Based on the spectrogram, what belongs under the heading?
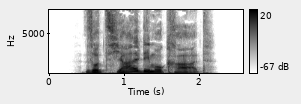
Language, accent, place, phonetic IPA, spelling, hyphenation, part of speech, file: German, Germany, Berlin, [zoˈt͡si̯aːldemoˌkʁaːt], Sozialdemokrat, So‧zi‧al‧de‧mo‧krat, noun, De-Sozialdemokrat.ogg
- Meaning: social democrat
